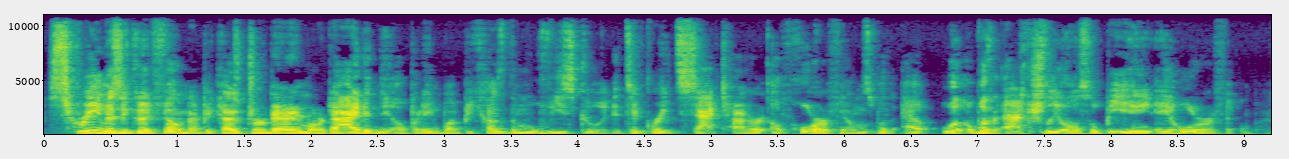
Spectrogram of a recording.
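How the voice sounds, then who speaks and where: A man with a stuffed-up, nasal voice from a cold, giving casual, opinionated video commentary in a halting way, stressing key words and often saying "like". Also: mid-range voice, animated, a bit bright, slightly rough. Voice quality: congested, nasal voice. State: congested, stuffed-up nose after a cold. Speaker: video host, film commentator.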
